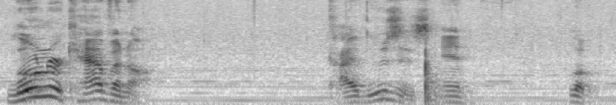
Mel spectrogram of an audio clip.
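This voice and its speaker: A man giving a casual, off-the-cuff sports rant, rambling and thinking aloud in halting bursts as if he has had a few drinks. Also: a little high, big pitch swings, music in the background, low-quality recording. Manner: drinking while ranting, tipsy rambling. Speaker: MMA commentator giving opinions.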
